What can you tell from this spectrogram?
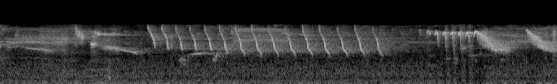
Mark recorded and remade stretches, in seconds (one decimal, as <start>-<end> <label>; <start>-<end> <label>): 0.0-0.4 recorded; 0.4-1.2 remade; 1.2-5.6 recorded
